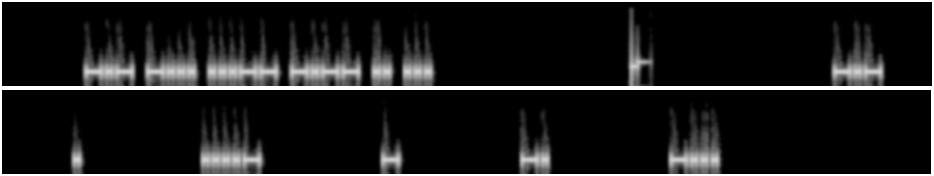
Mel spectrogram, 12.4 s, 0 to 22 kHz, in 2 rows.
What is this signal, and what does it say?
Morse code, heard as a keyed tone, about 34 wpm, spaced as for 15 wpm, 700 Hz. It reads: KB3YIS KE4TNB
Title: USA Call Signs - 6 Characters - 8x Character Spacing - 35wpm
